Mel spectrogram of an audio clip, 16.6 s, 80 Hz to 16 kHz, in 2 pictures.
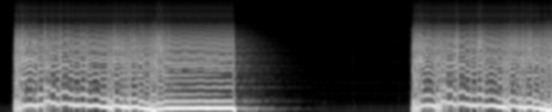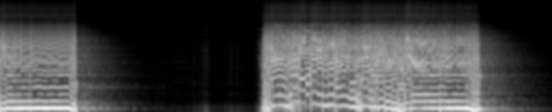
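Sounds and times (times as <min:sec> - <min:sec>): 
lead electric guitar through split humbucker pickup: 0:00.2 - 0:04.1, 0:06.2 - 0:10.1, 0:12.2 - 0:16.2.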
